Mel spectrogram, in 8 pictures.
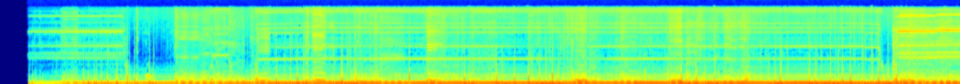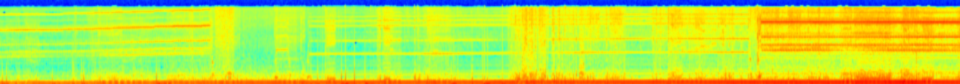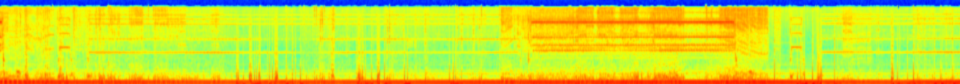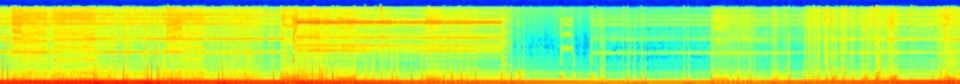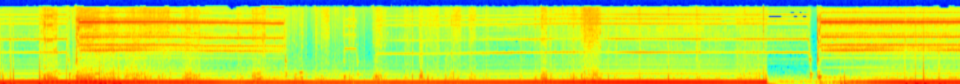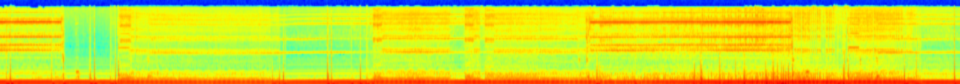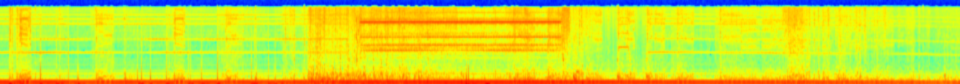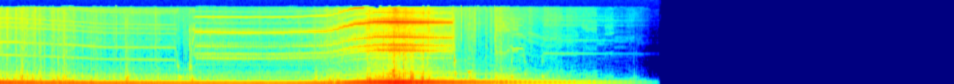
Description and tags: Digital Takeoff
Sound experiment: Like a flatbed scanner taking off into space
abstract, digital, electronic, experiment, glitch, lo-fi, modulation, noise, sci-fi, sound-design, synthesis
